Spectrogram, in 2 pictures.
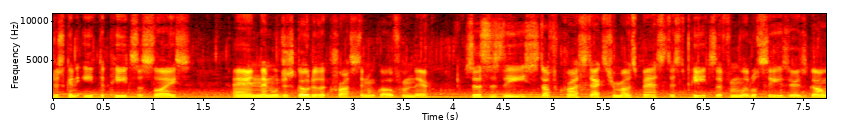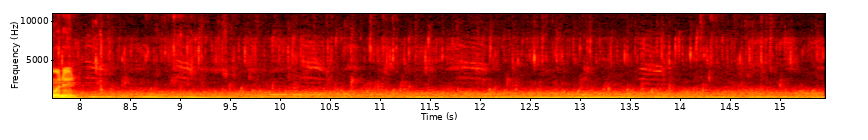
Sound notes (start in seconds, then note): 10.0 chewing the pizza slice; 13.1 more chewing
